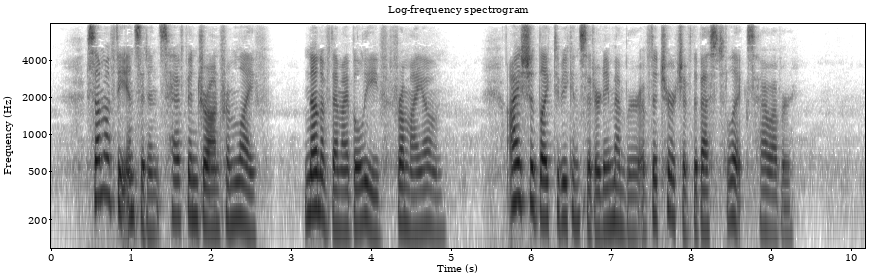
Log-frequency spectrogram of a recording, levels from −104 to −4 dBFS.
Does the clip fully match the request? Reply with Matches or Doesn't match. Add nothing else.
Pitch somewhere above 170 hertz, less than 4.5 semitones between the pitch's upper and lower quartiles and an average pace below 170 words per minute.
Doesn't match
